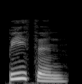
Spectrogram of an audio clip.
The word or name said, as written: baethan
